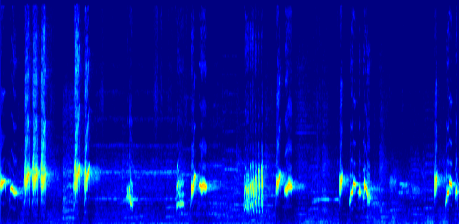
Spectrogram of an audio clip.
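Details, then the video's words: Red-whiskered bulbul calling and singing a lot: sharp chirps and clear whistled phrases come in quick clusters, including one buzzy rasping note mid-way, with short silent gaps between bursts. "Noog diab kaum lauj quaj thiab seej heev"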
